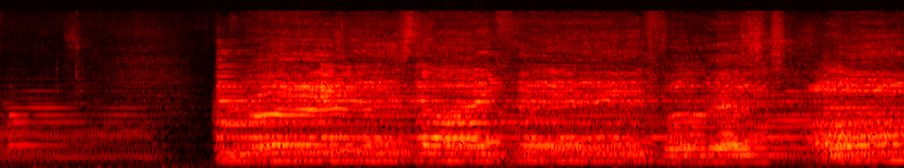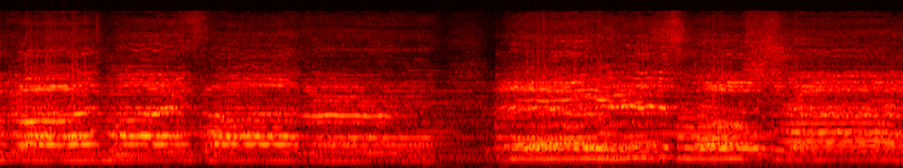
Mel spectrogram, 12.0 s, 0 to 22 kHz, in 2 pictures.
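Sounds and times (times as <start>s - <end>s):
piano accompaniment: 0.0s - 12.0s
group of voices singing a hymn: 1.4s - 12.0s.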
